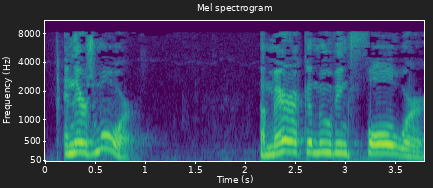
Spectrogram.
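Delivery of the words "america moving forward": forward stressed, a bit louder. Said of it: "Emphasis on the word forward".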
